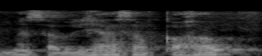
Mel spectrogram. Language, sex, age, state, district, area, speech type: Maithili, male, 18-30, Bihar, Samastipur, rural, spontaneous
